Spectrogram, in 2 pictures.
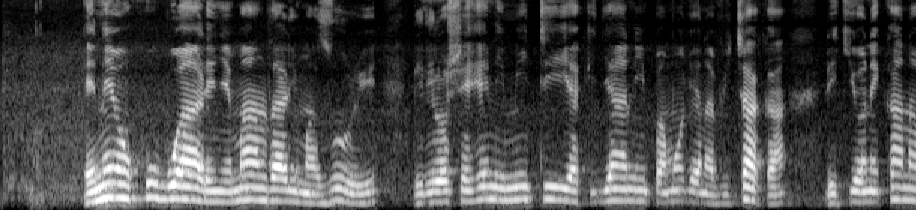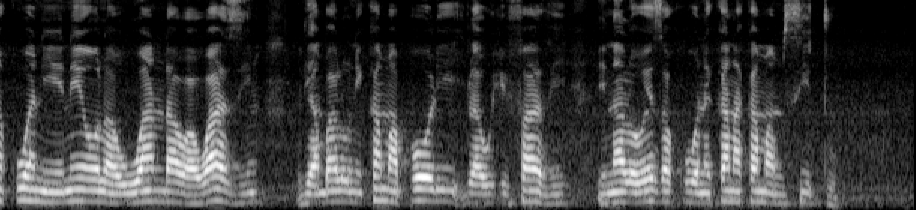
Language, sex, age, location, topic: Swahili, male, 36-49, Dar es Salaam, agriculture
